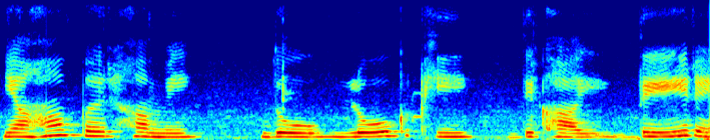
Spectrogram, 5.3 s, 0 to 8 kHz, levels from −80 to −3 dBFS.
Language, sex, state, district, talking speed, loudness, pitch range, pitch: Hindi, male, Punjab, Fazilka, 100 wpm, -13 LUFS, 210-245 Hz, 225 Hz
